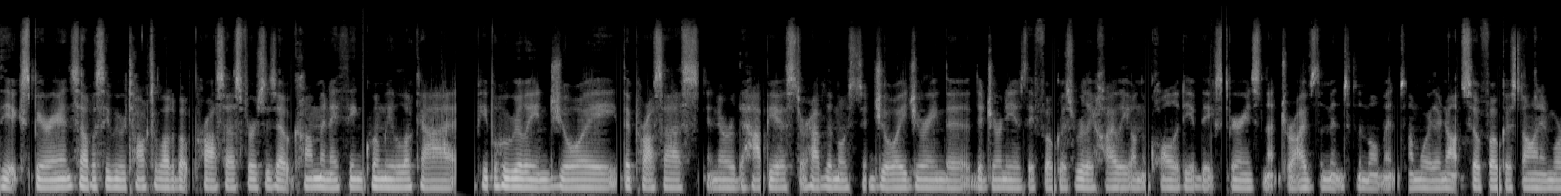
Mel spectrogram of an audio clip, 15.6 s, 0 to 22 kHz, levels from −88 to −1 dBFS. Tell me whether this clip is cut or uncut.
cut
